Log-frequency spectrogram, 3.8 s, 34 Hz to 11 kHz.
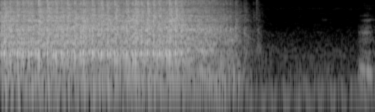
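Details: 2009 Kawasaki KX85 two-stroke after new fuel and jets: crisp crackle holding fast, tapering over two seconds, idling high and lean. Owner suspects an air leak.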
